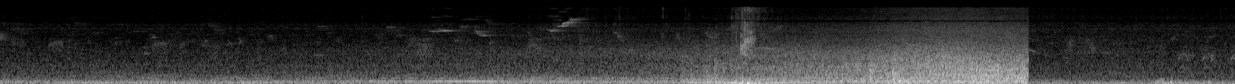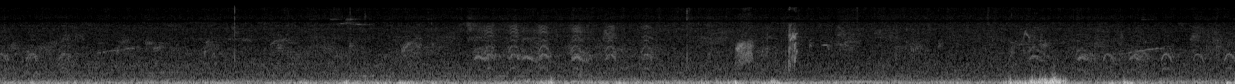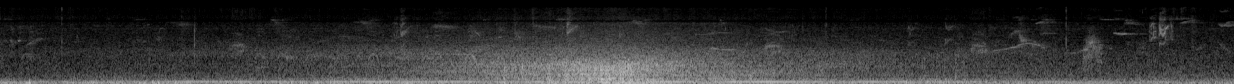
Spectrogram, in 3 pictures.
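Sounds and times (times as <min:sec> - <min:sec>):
low rush of noise: 0:00.0 - 0:19.7
birds chirping: 0:00.0 - 0:37.0.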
